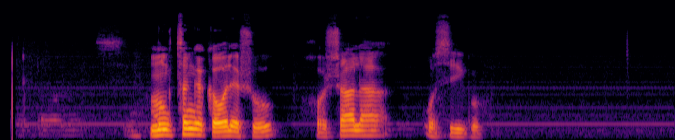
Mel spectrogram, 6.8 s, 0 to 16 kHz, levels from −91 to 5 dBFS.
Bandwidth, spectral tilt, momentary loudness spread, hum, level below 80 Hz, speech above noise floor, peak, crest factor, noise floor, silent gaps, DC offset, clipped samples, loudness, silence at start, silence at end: 8.4 kHz; -7 dB/octave; 18 LU; none; -68 dBFS; 40 dB; -2 dBFS; 20 dB; -60 dBFS; none; under 0.1%; under 0.1%; -20 LUFS; 1.5 s; 1.95 s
